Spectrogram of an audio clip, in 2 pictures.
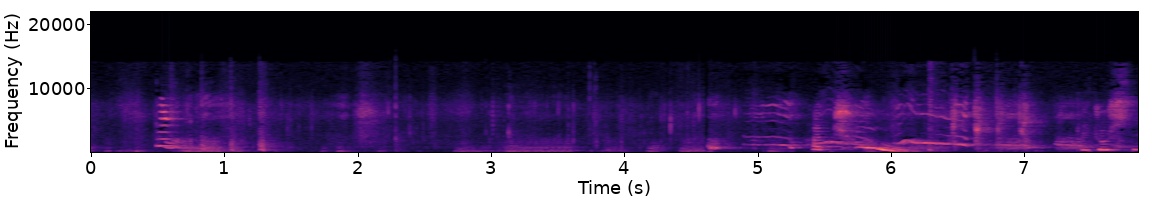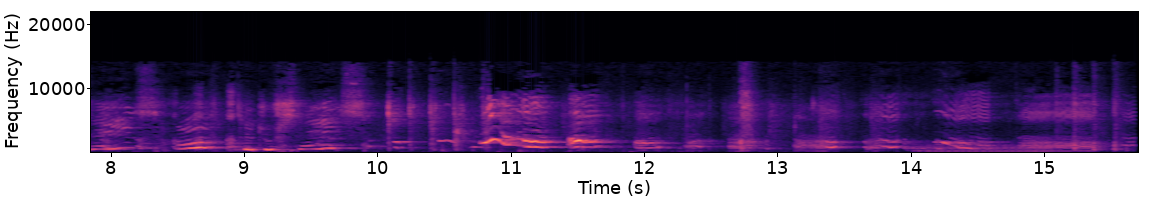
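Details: Young puppies, 18 days old and not yet coordinated, produce rising and falling whines and squeaky play cries that grow busier midway, with quiet human speech and handling noises.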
